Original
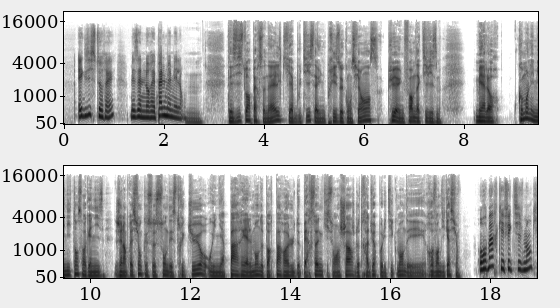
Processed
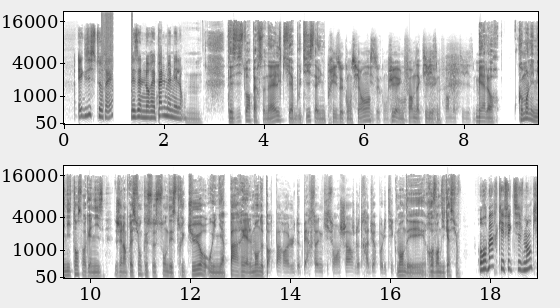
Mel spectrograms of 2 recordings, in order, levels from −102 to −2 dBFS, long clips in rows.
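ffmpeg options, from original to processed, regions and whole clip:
-filter_complex "[0:a]asettb=1/sr,asplit=3[s0][s1][s2];[s0]atrim=end=0.734[s3];[s1]atrim=start=0.73:end=1.36,asetpts=PTS-STARTPTS,afade=t=in:d=0.004:c=qsin,afade=t=out:st=0.626:d=0.004:c=qsin,lowshelf=f=170:g=-5.5,aeval=exprs='val(0)*gte(abs(val(0)),0.0562)':c=same[s4];[s2]atrim=start=1.356[s5];[s3][s4]acrossfade=d=0.004:c1=hsin:c2=qsin[s6];[s6][s5]acrossfade=d=0.004:c1=qsin:c2=hsin,asettb=1/sr,asplit=3[s7][s8][s9];[s7]atrim=end=5.214[s10];[s8]atrim=start=5.21:end=8.29,asetpts=PTS-STARTPTS,afade=t=in:d=0.004:c=qsin,afade=t=out:st=3.076:d=0.004:c=qsin,lowpass=f=4100:w=0.5412,lowpass=f=4100:w=1.3066,aecho=1:1:728:0.15,atrim=end_sample=135828,acompressor=threshold=0.126:ratio=6:attack=3.2:release=140:knee=1:detection=peak[s11];[s9]atrim=start=8.286[s12];[s10][s11]acrossfade=d=0.004:c1=hsin:c2=qsin[s13];[s13][s12]acrossfade=d=0.004:c1=qsin:c2=hsin,asettb=1/sr,asplit=3[s14][s15][s16];[s14]atrim=end=13.544[s17];[s15]atrim=start=13.54:end=16.1,asetpts=PTS-STARTPTS,afade=t=in:d=0.004:c=qsin,afade=t=out:st=2.556:d=0.004:c=qsin,acrossover=split=270 3700:gain=0.0794 1 0.1[s18][s19][s20];[s18][s19][s20]amix=inputs=3:normalize=0,bandreject=f=1100:w=21,acompressor=threshold=0.0282:ratio=2:attack=3.2:release=140:knee=1:detection=peak[s21];[s16]atrim=start=16.096[s22];[s17][s21]acrossfade=d=0.004:c1=hsin:c2=qsin[s23];[s23][s22]acrossfade=d=0.004:c1=qsin:c2=hsin,highpass=110,aderivative,acompressor=threshold=0.0282:ratio=6,volume=1.12"

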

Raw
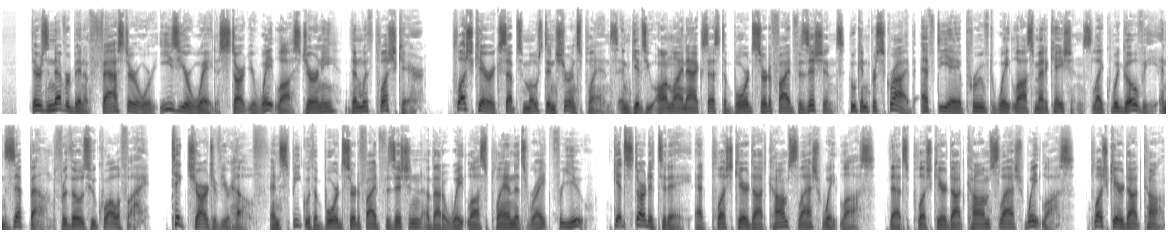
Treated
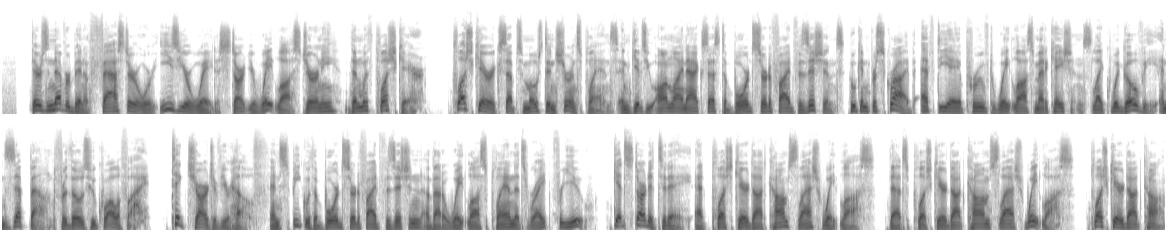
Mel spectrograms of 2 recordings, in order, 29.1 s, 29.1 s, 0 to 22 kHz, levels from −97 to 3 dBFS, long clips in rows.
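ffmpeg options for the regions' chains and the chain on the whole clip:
-filter_complex "[0:a]asettb=1/sr,asplit=3[s0][s1][s2];[s0]atrim=end=2.204[s3];[s1]atrim=start=2.2:end=3.49,asetpts=PTS-STARTPTS,afade=t=in:d=0.004:c=qsin,afade=t=out:st=1.286:d=0.004:c=qsin,lowpass=4600,equalizer=f=690:w=1.9:g=-6.5[s4];[s2]atrim=start=3.486[s5];[s3][s4]acrossfade=d=0.004:c1=hsin:c2=qsin[s6];[s6][s5]acrossfade=d=0.004:c1=qsin:c2=hsin,acompressor=threshold=0.0178:ratio=1.5,lowpass=1600,aemphasis=mode=production:type=50fm"

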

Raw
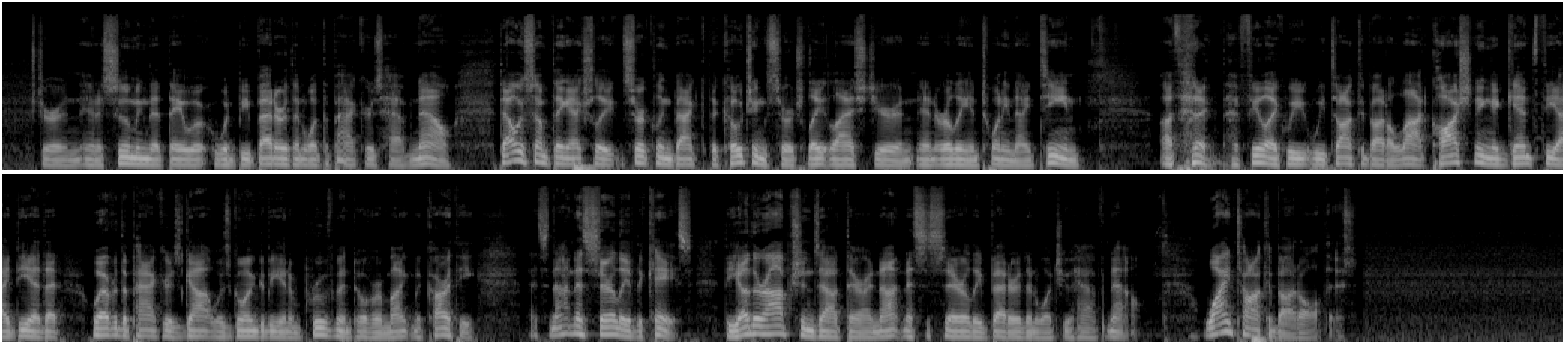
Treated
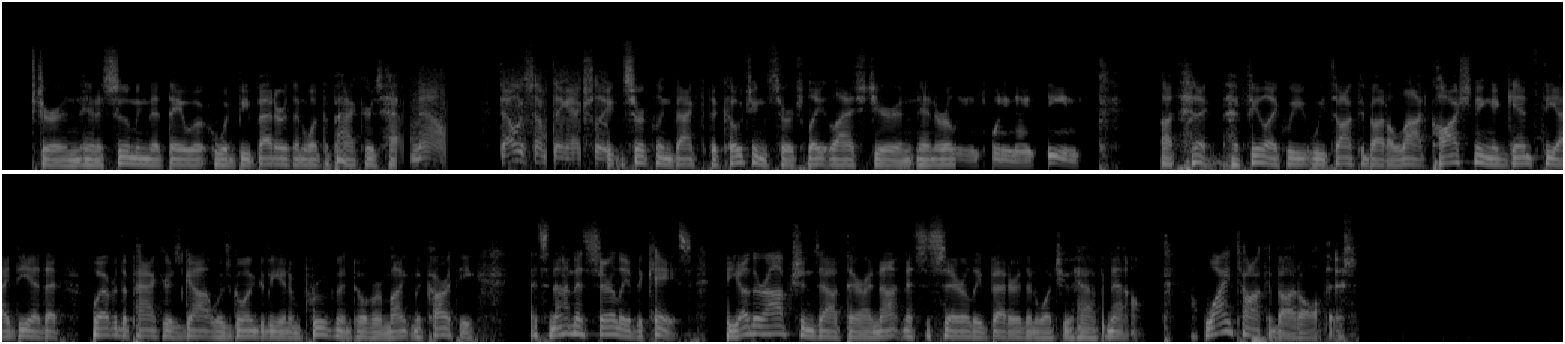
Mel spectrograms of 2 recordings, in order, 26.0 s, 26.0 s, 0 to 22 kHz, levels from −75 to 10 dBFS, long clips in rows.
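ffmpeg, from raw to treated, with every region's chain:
-filter_complex "[0:a]asettb=1/sr,asplit=3[s0][s1][s2];[s0]atrim=end=3.284[s3];[s1]atrim=start=3.28:end=5.05,asetpts=PTS-STARTPTS,afade=t=in:d=0.004:c=qsin,afade=t=out:st=1.766:d=0.004:c=qsin,highpass=330,acompressor=threshold=0.0178:ratio=12:attack=3.2:release=140:knee=1:detection=peak,aeval=exprs='val(0)*gte(abs(val(0)),0.00944)':c=same[s4];[s2]atrim=start=5.046[s5];[s3][s4]acrossfade=d=0.004:c1=hsin:c2=qsin[s6];[s6][s5]acrossfade=d=0.004:c1=qsin:c2=hsin,asettb=1/sr,asplit=3[s7][s8][s9];[s7]atrim=end=7.944[s10];[s8]atrim=start=7.94:end=9.04,asetpts=PTS-STARTPTS,afade=t=in:d=0.004:c=qsin,afade=t=out:st=1.096:d=0.004:c=qsin,asplit=3[s11][s12][s13];[s11]bandpass=f=300:t=q:w=8,volume=1[s14];[s12]bandpass=f=870:t=q:w=8,volume=0.501[s15];[s13]bandpass=f=2240:t=q:w=8,volume=0.355[s16];[s14][s15][s16]amix=inputs=3:normalize=0,highshelf=f=6500:t=q:w=1.5:g=-11[s17];[s9]atrim=start=9.036[s18];[s10][s17]acrossfade=d=0.004:c1=hsin:c2=qsin[s19];[s19][s18]acrossfade=d=0.004:c1=qsin:c2=hsin,agate=range=0.0708:threshold=0.00631:ratio=16:detection=peak,lowpass=f=4900:w=0.5412,lowpass=f=4900:w=1.3066,acompressor=threshold=0.0178:ratio=16,volume=1.19"

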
